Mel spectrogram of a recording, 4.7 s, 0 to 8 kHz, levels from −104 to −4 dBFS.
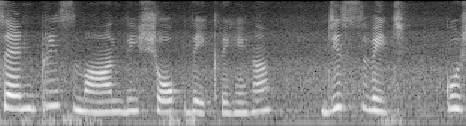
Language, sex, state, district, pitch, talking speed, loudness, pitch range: Punjabi, female, Punjab, Kapurthala, 250 Hz, 130 wpm, -19 LUFS, 230-295 Hz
